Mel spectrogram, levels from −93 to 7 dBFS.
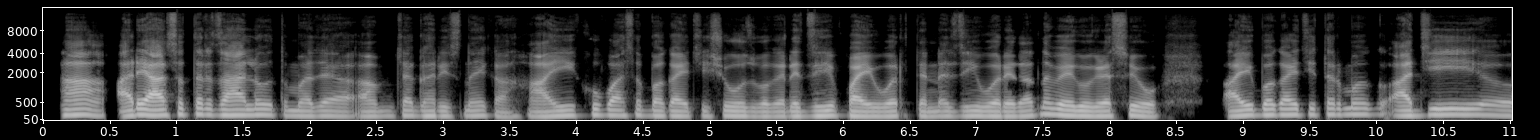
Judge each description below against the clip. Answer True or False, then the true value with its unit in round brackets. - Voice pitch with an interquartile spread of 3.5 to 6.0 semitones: False (3.1 semitones)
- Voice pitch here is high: False (120 Hz)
